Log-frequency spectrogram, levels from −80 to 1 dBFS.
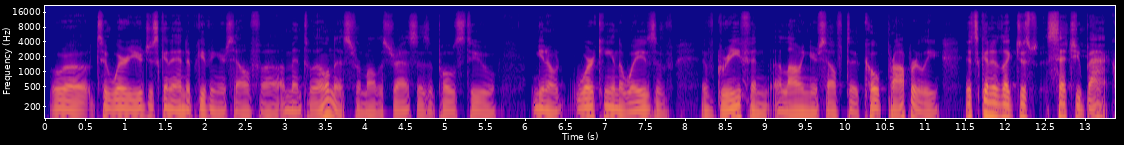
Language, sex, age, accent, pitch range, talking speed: English, male, 30-49, American, 80-100 Hz, 195 wpm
